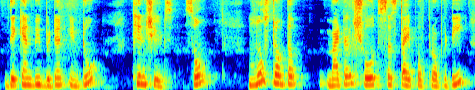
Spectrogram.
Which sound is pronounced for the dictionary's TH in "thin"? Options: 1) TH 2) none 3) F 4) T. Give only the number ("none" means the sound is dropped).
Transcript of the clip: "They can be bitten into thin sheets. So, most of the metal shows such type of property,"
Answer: 4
